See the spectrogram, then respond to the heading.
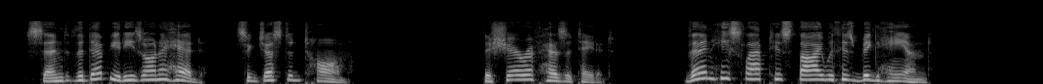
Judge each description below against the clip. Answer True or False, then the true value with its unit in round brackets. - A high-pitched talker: True (195 Hz)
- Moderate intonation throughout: False (6.9 semitones)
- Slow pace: True (110 wpm)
